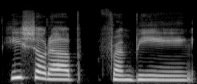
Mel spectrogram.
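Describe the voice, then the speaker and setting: A woman's voice: medium pitch, takes it slowly, clear, resonant tone, no echo, clean studio sound. A woman from the Dominican Republic, a podcast guest chatting casually about her life and how she met her husband. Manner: relaxed, chatty, with fillers and laughs. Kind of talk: casual conversation.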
